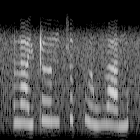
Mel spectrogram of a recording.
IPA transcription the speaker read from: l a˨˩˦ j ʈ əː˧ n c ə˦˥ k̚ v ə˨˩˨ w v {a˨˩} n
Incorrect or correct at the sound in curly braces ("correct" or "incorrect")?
incorrect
